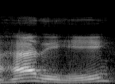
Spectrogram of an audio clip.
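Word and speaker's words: هذه: Dibaca hadhihi karena sesungguhnya di atas lafadz ha, hadhihi itu harokatnya adalah harokat tegak atau harokat berdiri. Maka dibacanya dengan tekanan.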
